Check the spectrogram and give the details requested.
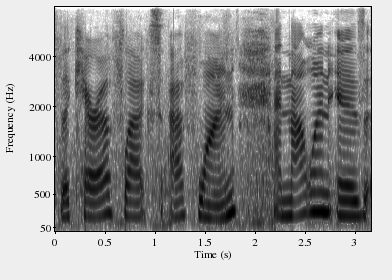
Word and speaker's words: Caraflex: That one is the Caraflex F1. So it's very similar to my name only it's spelled with a C instead of a K. So it's the Caraflex F1 and that one is 75 days.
